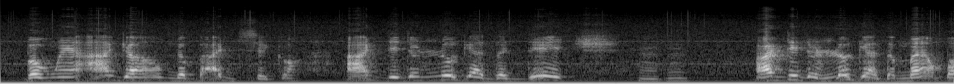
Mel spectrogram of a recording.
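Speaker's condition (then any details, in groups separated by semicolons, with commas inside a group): Cerebral palsy; affected by oxygen deprivation at birth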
